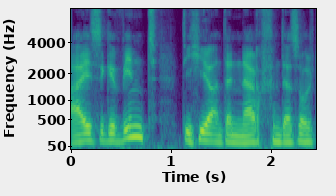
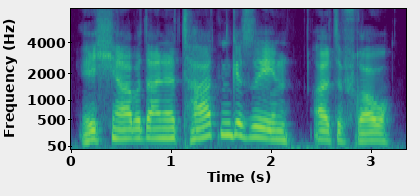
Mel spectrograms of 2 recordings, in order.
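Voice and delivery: lightly voiced king, higher and insistent; contradicting king; 5 semitones higher than usual. A narrator's reading. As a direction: push back at the old woman, pitched up. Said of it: "widersprach der König".

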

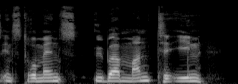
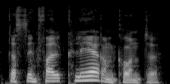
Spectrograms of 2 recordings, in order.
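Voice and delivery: usual speaking voice

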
